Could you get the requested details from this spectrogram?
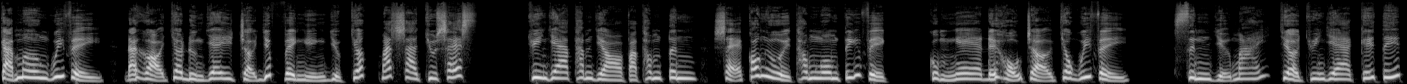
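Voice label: Vietnamese telephony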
